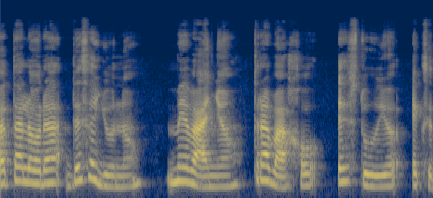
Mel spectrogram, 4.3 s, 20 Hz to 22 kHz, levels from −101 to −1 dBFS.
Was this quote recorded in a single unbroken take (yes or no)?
yes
